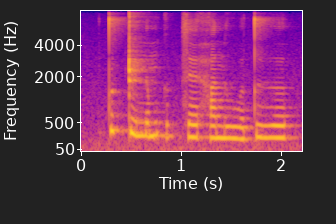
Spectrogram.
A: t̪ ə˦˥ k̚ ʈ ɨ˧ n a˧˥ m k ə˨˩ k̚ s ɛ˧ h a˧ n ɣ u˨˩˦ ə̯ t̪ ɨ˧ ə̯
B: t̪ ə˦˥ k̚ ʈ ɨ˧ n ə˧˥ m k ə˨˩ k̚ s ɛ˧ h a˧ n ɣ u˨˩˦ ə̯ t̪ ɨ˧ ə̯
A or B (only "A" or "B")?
B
